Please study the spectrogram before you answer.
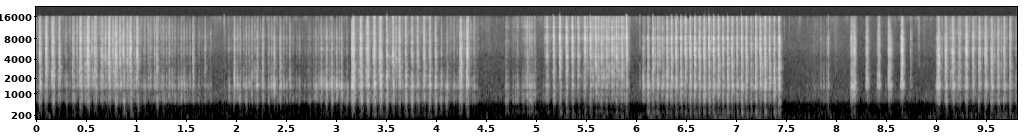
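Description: A wooden stylus scratches away a larger area of the black coating on a flat scratch art sheet lying on a table. The sound is a dry, bright, gritty scraping in rapid bursts of short strokes, broken by brief pauses, with no low end. Toward the end, a few separate short strokes stand out before the steady scratching resumes.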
